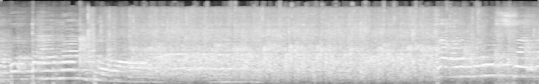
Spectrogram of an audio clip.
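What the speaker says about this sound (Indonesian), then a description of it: "Tepuk tangan dong." Loud crowd applause fills a community event hall, steady clapping from many people lasting several seconds, with voices speaking over it at the start and end.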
